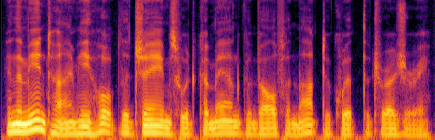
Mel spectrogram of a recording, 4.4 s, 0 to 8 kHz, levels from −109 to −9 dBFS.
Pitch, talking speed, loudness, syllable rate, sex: 95 Hz, 205 wpm, -19 LUFS, 5.7 syllables/s, male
